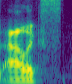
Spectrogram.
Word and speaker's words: ALX: I tell them Alex. I feel like it's easier, even though it's spelled ALX. Oh, that makes sense. Yeah. So, but it's Alex.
